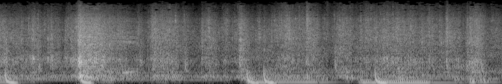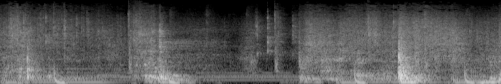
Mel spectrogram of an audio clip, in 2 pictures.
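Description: Rustling and knocking of a delivered parcel being handled and unpacked, with a few louder knocks, over faint background music.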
